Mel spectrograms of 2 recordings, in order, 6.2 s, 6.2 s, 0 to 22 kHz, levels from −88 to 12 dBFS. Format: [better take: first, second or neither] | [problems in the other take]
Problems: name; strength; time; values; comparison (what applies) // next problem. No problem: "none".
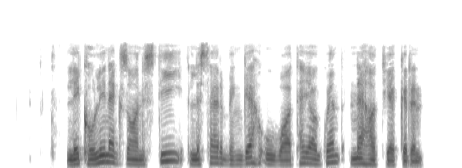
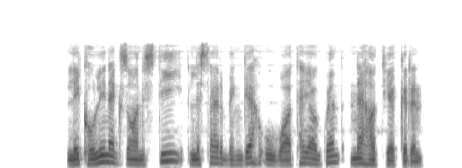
first | noise reduction (neural mask model DeepFilterNet 3)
